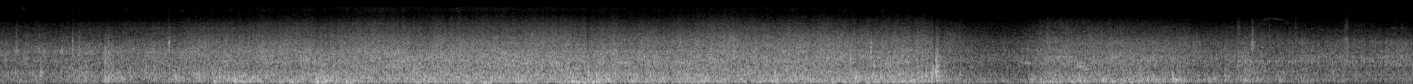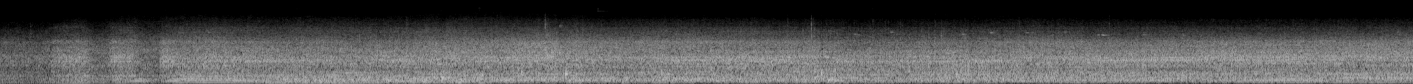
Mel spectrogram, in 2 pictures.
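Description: A large vehicle driving slowly over a rocky, gravelly riverbed track. For the first half the noise is rough and jolting, with many small knocks, and it dips briefly about a third of the way in. Just past halfway the engine revs up and settles into a steadier running note.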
